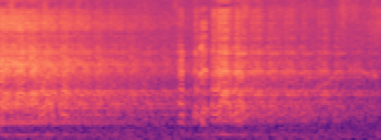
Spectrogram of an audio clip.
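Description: Canada geese honking together in a harsh, overlapping chorus of nasal calls, with a few louder honks standing out midway over a steady background hiss.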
